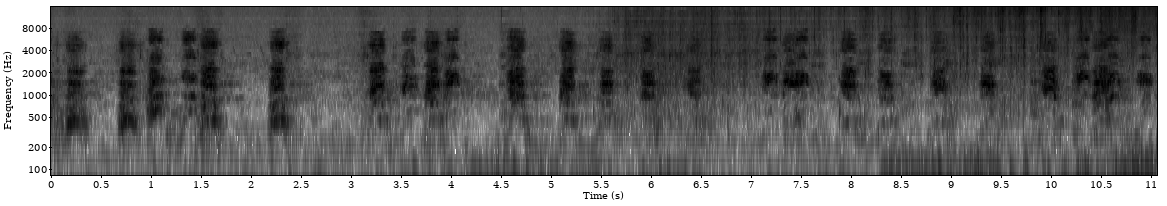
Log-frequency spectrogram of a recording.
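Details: Dog barks from a compilation, evenly spaced sharp woofs, with a low rumbling background noise growing stronger in the second half.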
